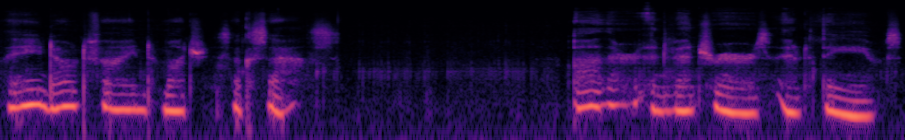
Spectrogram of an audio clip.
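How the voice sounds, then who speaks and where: A performer voicing a gentle, friendly dragon in human form for a sleep ASMR roleplay, in a soft breathy whisper with unhurried, soothing pauses. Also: mid-range voice, full character voice, low-quality recording. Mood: quietly possessive, gentle.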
